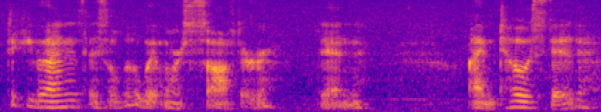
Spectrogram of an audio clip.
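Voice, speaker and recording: A woman talks her way casually through a makeup tutorial while chewing gum. Her delivery is unhurried, with a gravelly fry, and often drops to a near-whispered murmur. There is faint noise behind her. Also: low-pitched, rough recording.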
